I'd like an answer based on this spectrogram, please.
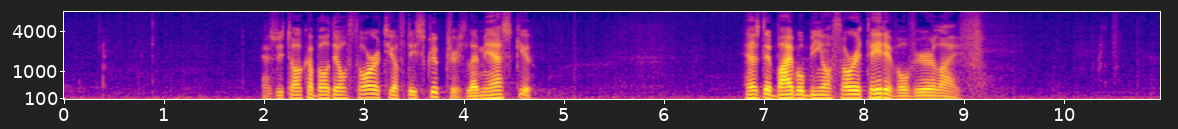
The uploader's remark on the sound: at Gracious Cross Reformed Church Salem, September 19th 2021.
